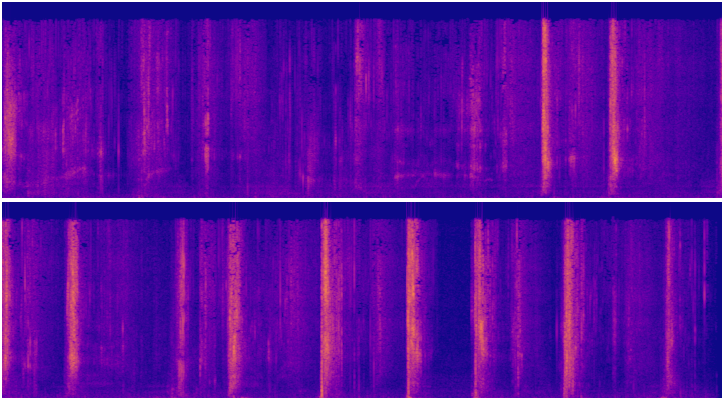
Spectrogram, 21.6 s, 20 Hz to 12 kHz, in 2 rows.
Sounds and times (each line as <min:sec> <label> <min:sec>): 0:00.0 squishing sounds 0:21.6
